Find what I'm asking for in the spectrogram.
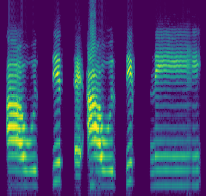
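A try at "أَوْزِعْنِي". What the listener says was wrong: Ain bukan ka, auzir nih. Auzir nih, ain bukan auzik nih, auzir nih. Auzir kayak nelen ya, kayak keselak. Auzir, zir nih, auzir nih.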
